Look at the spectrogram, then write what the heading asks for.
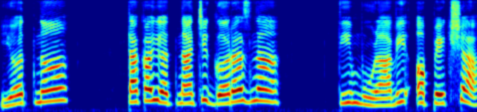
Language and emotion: Goan Konkani, disgusted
